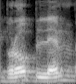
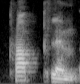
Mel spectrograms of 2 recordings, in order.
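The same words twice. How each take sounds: First: Neither opening consonant releases a puff of air. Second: Both opening consonants release a puff of air. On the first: "مفيش حاجة تحرك" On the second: "الاثنين هتحرك, like problem, غلط"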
